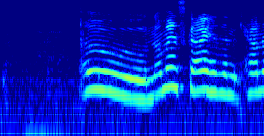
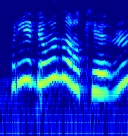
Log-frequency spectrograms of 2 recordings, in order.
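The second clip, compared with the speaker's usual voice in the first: cooing at a kitten; 9 semitones higher, 10 dB louder, faster than usual. Real, not acted. Talking to kitten in baby voice.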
